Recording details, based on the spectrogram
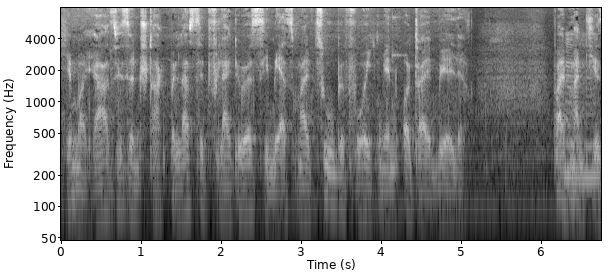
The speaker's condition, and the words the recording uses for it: Laryngectomy. Und der Schluckschlauch im Eingang des Rachens, der kann genau das Gleiche, was die Stimmlippen können.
